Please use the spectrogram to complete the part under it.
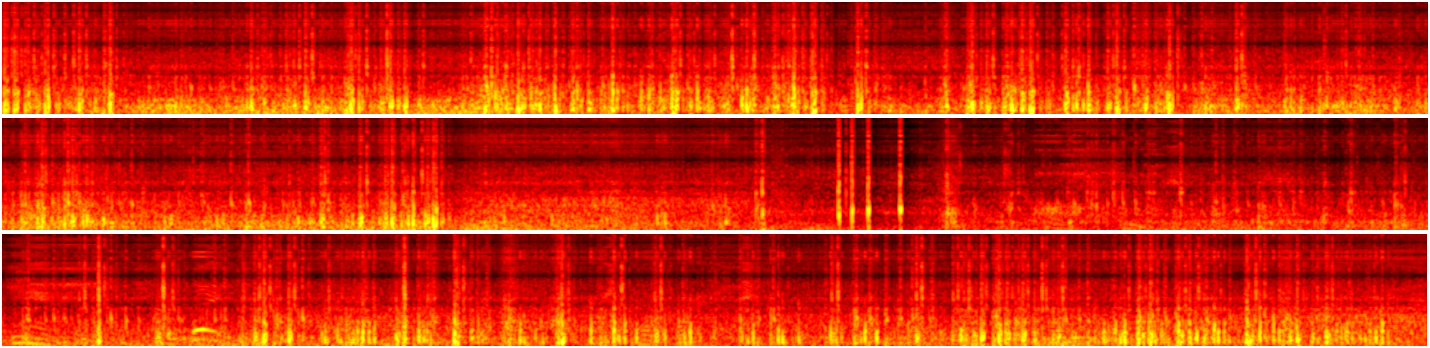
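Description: A mountain bike rolls and rattles over a rough dirt trail.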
